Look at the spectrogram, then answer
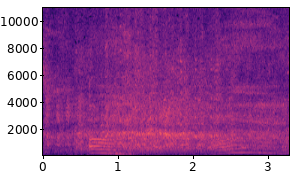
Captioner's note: audience laughs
